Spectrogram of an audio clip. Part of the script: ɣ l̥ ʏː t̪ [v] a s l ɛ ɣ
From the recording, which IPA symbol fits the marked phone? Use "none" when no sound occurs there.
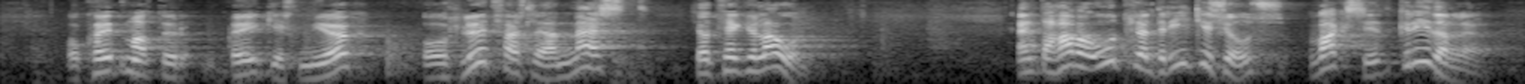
f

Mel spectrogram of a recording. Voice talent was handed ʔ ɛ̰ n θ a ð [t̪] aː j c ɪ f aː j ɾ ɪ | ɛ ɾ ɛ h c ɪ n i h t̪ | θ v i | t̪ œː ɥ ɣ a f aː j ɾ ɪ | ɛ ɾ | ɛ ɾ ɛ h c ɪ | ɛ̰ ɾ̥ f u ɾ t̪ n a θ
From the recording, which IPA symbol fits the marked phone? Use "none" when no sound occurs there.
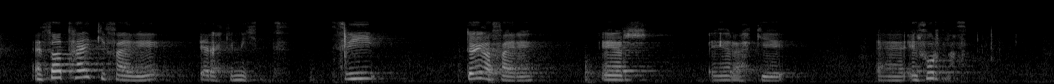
t̪ʰ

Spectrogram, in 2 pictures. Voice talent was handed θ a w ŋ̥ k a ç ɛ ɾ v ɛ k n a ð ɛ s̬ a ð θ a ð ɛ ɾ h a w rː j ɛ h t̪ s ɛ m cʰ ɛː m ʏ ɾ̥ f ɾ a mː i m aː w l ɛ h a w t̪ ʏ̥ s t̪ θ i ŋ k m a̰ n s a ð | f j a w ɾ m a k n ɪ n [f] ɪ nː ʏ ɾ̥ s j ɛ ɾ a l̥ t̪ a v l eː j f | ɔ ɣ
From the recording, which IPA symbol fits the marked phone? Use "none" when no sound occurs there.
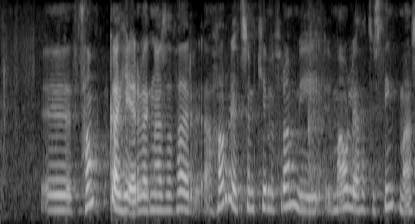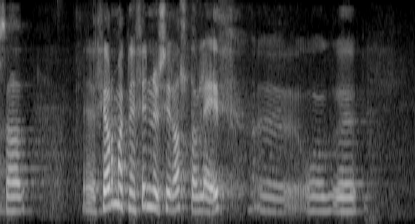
f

